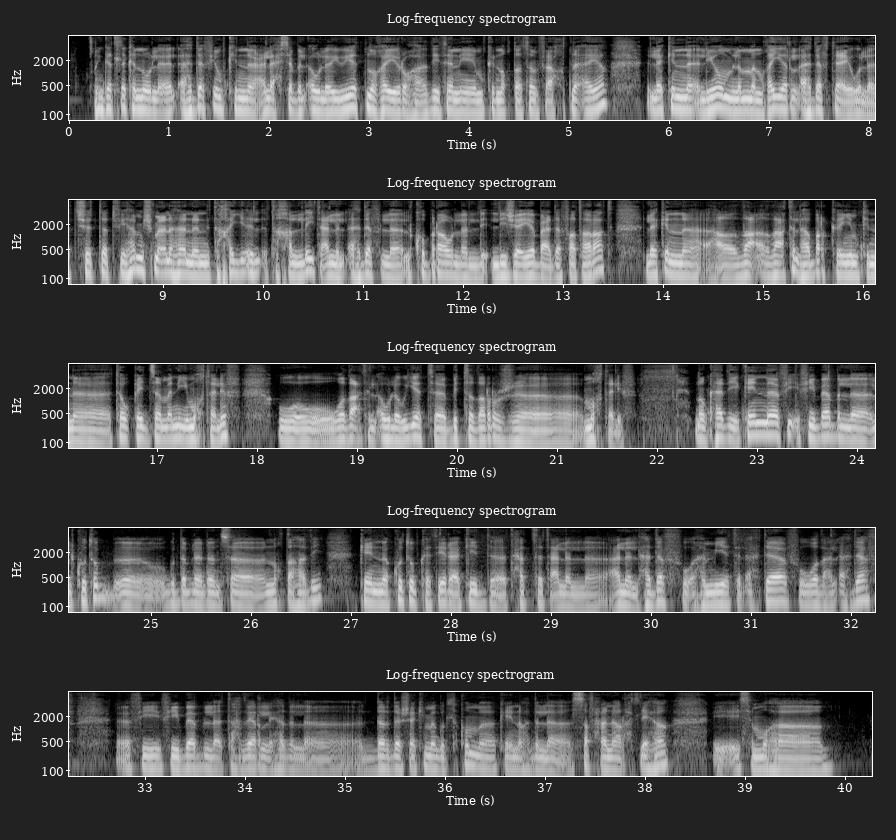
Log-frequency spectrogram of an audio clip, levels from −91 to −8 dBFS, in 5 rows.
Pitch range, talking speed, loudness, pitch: 110-125 Hz, 135 wpm, -26 LUFS, 115 Hz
